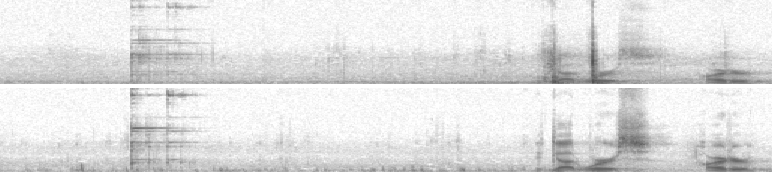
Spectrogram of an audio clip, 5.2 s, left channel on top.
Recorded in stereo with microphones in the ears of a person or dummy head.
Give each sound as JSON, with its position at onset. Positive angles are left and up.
{"t": 0.9, "sound": "breaking glass", "side_deg": -50, "distance_m": 3.0}
{"t": 3.6, "sound": "a man speaking", "side_deg": -65, "distance_m": 1.6}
